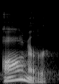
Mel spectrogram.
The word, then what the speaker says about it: honor: like an honest person the word honor has a silent h so we say an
